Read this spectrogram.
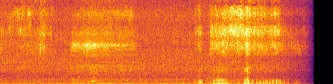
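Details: Caracal Big Floppa, curious about a balloon, lets out a few short, low, throaty growl-like pulses in quick succession late in the recording, after several seconds of quiet rumbling background noise.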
